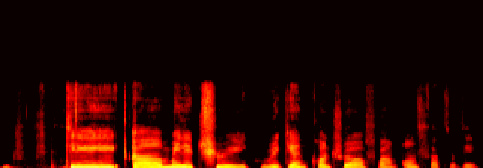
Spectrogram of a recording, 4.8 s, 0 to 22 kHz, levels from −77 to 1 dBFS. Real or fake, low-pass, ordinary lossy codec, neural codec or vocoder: fake; none; none; codec, 24 kHz, 3 kbps, HILCodec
